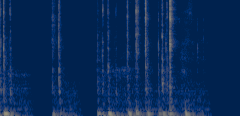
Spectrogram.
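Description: Typing on a computer keyboard while writing code, dense bursts of clicking keystrokes in three runs separated by short pauses, close and clear with no voices.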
